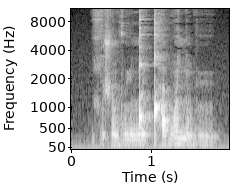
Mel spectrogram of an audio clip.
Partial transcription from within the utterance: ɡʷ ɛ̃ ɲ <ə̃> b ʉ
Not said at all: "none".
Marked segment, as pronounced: ə̃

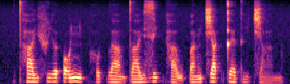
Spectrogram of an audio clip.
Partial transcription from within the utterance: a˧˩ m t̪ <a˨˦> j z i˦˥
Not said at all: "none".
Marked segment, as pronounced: a˨˦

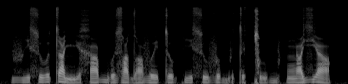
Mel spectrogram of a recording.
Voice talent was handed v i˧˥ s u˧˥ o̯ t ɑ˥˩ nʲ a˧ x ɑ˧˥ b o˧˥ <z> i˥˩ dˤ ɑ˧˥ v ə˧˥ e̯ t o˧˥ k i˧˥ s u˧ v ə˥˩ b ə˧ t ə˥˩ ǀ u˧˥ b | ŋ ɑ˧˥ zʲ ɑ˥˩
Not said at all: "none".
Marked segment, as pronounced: z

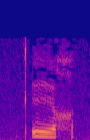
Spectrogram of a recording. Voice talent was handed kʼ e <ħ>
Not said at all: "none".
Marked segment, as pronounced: χ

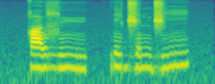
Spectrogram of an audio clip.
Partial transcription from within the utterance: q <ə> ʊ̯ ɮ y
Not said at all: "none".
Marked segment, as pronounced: a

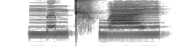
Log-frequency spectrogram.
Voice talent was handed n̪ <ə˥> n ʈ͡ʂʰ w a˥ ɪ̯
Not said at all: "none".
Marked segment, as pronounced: ə˥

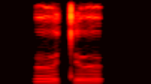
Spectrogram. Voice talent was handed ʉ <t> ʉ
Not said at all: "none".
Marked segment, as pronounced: t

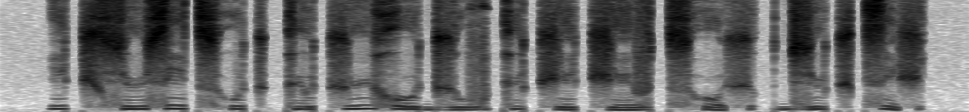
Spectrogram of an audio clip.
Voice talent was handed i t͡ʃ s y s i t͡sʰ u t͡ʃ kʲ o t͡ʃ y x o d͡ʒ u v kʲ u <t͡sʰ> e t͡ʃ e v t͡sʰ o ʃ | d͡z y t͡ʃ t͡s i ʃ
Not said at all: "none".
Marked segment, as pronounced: t͡ʃ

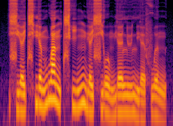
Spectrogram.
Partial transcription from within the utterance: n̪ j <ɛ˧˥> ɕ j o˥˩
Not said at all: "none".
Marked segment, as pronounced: ɛ˧˥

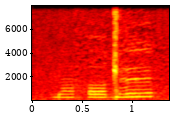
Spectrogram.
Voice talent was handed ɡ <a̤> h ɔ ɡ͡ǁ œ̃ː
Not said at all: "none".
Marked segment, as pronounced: a̤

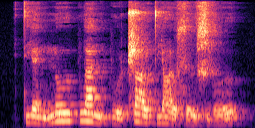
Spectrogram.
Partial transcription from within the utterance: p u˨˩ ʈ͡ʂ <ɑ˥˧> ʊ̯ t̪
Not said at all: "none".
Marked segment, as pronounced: ɑ˥˧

